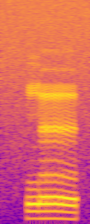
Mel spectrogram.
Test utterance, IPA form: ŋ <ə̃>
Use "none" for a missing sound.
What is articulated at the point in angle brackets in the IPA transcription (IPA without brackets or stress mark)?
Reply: ə̃ː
